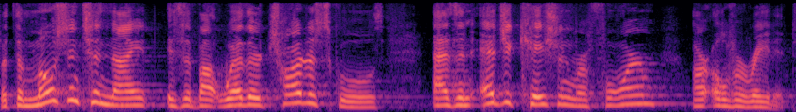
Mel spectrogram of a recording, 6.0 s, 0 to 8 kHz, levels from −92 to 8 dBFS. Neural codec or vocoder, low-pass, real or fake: none; 7.2 kHz; real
